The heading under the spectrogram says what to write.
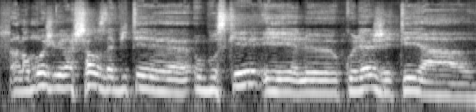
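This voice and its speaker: The pitch moves with ordinary variation. Noticeable noise sits in the background. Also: man. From southern France, Gard (Vauvert). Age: 30s. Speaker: professional boxer. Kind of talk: interview testimony. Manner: halting, many fillers.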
